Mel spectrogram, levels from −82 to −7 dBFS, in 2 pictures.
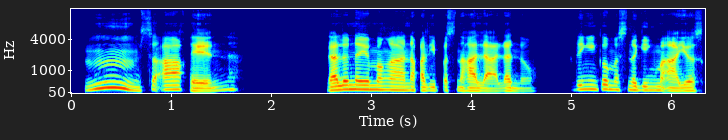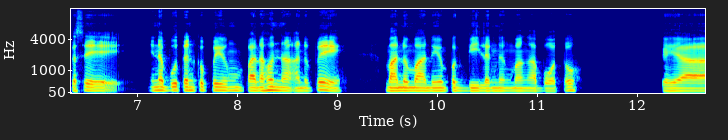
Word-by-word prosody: Hmm, 215 - +2
sa 175 +5 +1
akin, 135 +7 +1 0.9
lalo 155 +5 +7
na 185 - +5
'yung 180 -1 +4
mga 155 -3 +2
nakalipas 135 0 -4
na 130 - -3
halalan, 120 0 +2
'no, 110 -1 -11 0.4
sa - - -40
tingin 185 +1 -2
ko 190 - +2
mas 170 -2 -5
naging 150 -2 -3
maayos 125 -1 +1
kasi 130 -3 -1 0.3
inabutan 145 0 -1
ko 150 - -3
pa 145 - -8
'yung 135 -2 -2
panahon 130 +3 +2
na 125 -3 -2
ano 115 0 -5
pa, 125 - -12
eh, 130 -8 +4 0.4
mano-mano 125 -1 +1
'yung 125 - -3
pagbilang 120 -1 -4
ng 120 -1 -6
mga 115 -1 -4
boto. 125 +6 -6 0.8
Kaya, 115 -1 0
135 Hz, 160 wpm, -26 LUFS, 120-155 Hz, 0.9 s, lalo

